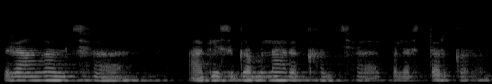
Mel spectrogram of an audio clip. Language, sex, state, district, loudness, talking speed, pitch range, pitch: Hindi, female, Bihar, Samastipur, -41 LUFS, 110 wpm, 185-190 Hz, 185 Hz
